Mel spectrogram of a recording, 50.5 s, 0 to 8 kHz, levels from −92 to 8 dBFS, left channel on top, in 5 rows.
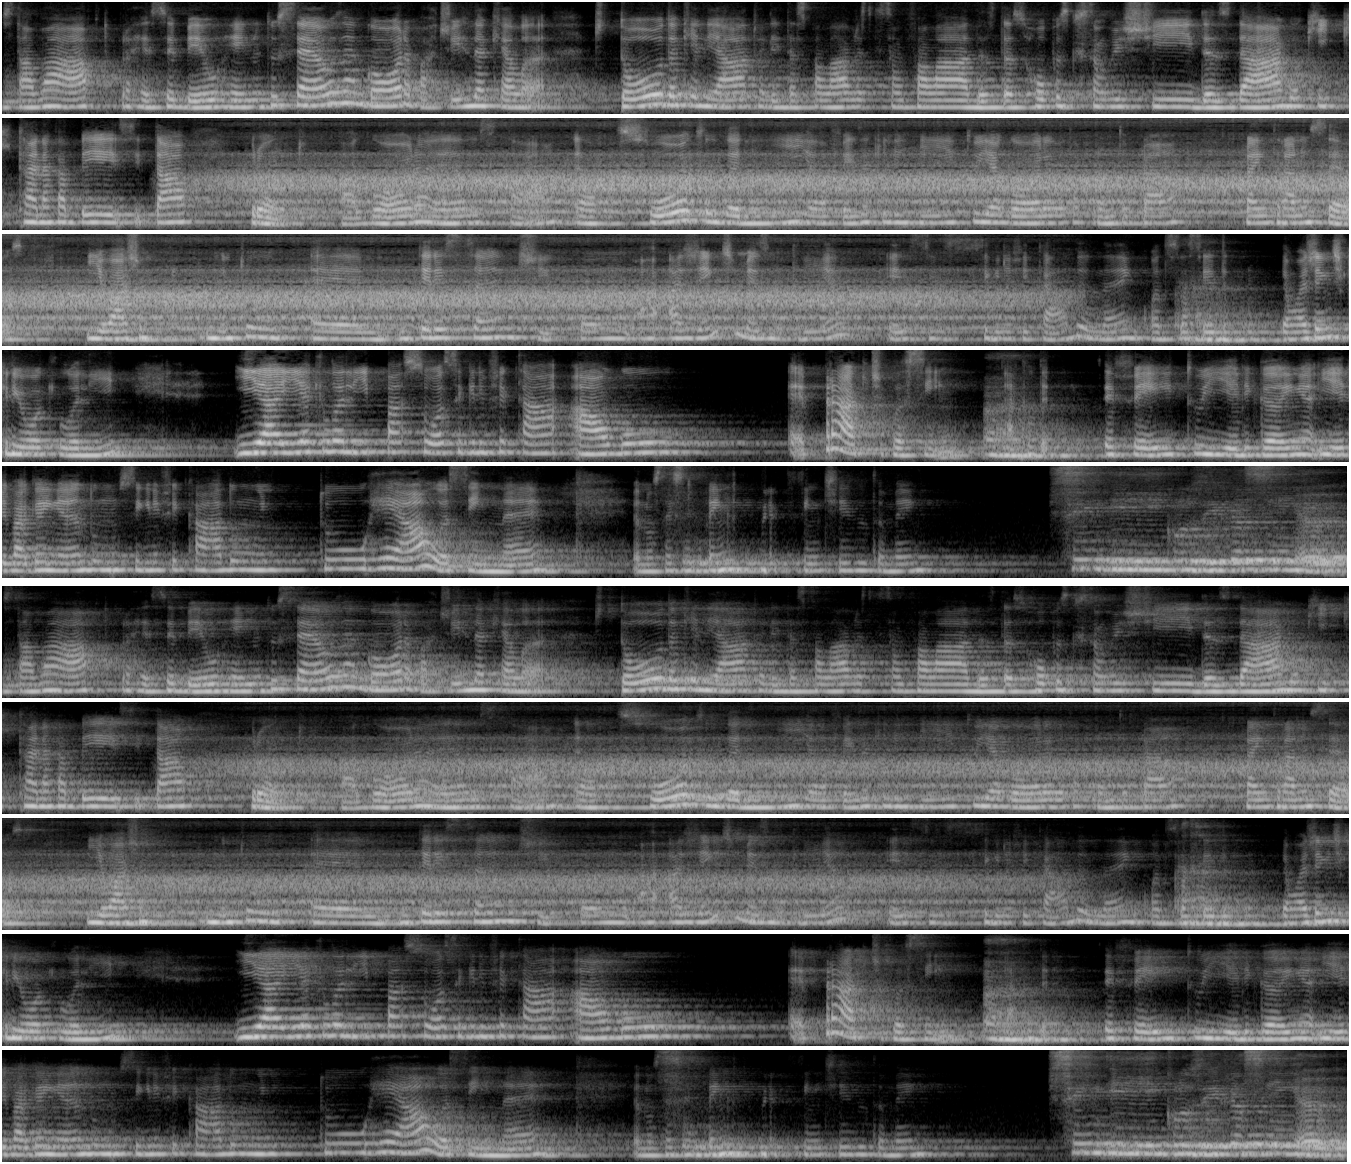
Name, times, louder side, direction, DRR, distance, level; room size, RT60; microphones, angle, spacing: voice 1, 0.0-4.1 4.6-12.3 12.6-19.1 19.4-20.4 20.8-29.4 29.8-31.3 32.0-35.5 36.2-37.6 37.8-38.2 38.6-44.6 45.1-46.0 46.3-47.4, left 1 dB, 80° left, 1.0 m, -22 dB
sound 1, 11.3-28.3, left 7 dB, 40° left, 0.4 m, -27 dB
voice 2, 20.9-21.3 29.0-29.4 37.7-38.1 45.4-45.8 48.3-50.5, equal, 70° right, 6.7 m, -22 dB
23.0 x 15.5 x 8.5 m
head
